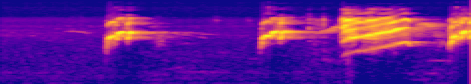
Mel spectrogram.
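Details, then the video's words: Long-tailed shrike song with imitations of canary and many other birds: a few high, bright whistled and twittered phrases, the longest a sweeping trill near the end. "cendet gacor nembak nembak rapat isian kenari dan banyak jenis burung yang masuk masteran"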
